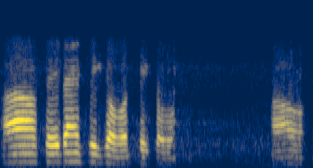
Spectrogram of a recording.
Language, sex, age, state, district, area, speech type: Odia, male, 45-60, Odisha, Sundergarh, rural, conversation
